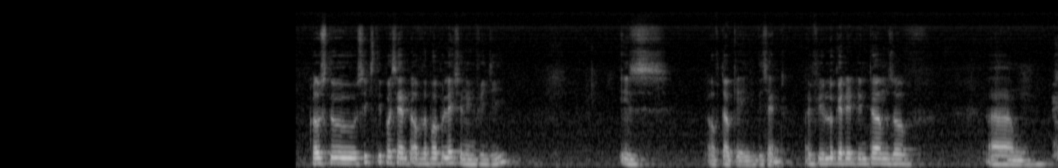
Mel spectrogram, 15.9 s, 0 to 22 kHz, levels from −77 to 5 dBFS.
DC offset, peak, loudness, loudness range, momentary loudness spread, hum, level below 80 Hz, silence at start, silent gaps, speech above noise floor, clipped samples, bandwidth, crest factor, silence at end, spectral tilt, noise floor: under 0.1%; -6 dBFS; -26 LUFS; 8 LU; 15 LU; none; -62 dBFS; 4.55 s; none; 26 dB; under 0.1%; 17 kHz; 22 dB; 0 s; -6.5 dB/octave; -51 dBFS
